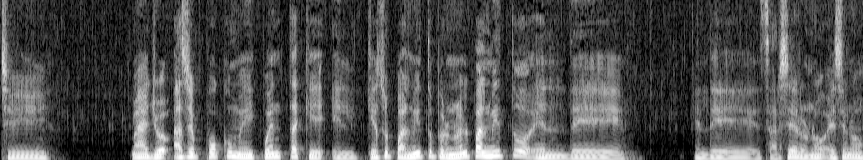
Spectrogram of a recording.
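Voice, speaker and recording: In a Costa Rican accent, a man speaks with very wide pitch swings, recorded with a dry, close sound with no echo. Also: medium pitch for a man, fairly slow pace. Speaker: podcast host and cooking video creator. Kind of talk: casual chat.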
